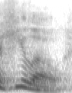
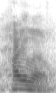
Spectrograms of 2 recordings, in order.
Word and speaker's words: Hilo: it pronounced Hyo or Hilo you know like the city in Hawaii like there's a city in Hawaii named Hilo it's like yeah it's like okay no high low high and low and I push check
